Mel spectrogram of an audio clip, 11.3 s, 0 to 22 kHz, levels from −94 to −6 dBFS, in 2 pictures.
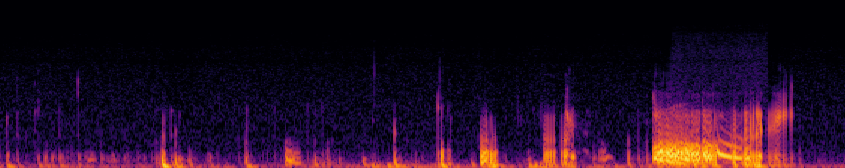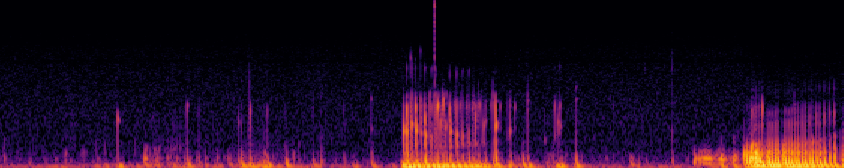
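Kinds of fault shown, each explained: Electrical switching spike: a single sharp snap at 8.53 s, over in an instant and peaking at around -20 dBFS, sitting on top of the sound rather than belonging to it. The likely cause is a nearby switch, motor or static discharge arcing briefly and coupling into the audio line.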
